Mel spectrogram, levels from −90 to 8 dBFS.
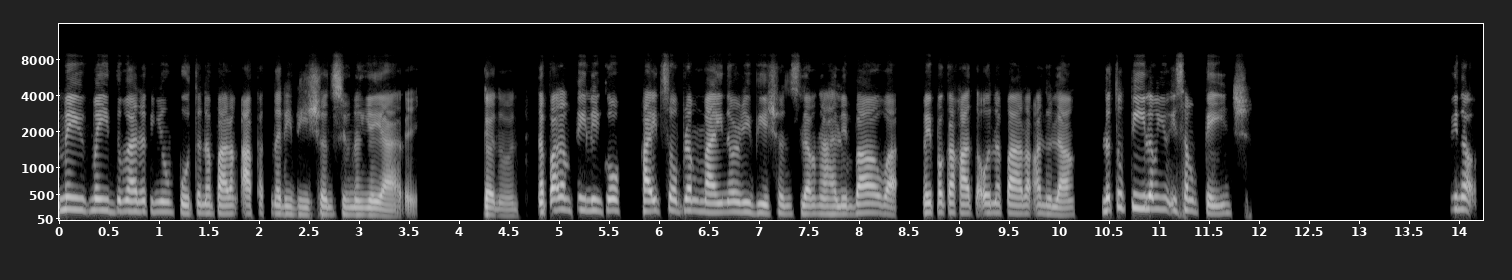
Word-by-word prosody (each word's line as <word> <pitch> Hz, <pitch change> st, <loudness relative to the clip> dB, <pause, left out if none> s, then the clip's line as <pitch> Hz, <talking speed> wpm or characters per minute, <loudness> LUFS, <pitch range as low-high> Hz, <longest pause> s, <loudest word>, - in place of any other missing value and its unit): may 220 Hz, -1 st, +3 dB
may 210 Hz, -1 st, +3 dB
dumarating 190 Hz, -1 st, 0 dB
iyong 180 Hz, -, -2 dB
punto 160 Hz, +1 st, -1 dB
na 160 Hz, -, 0 dB
parang 150 Hz, 0 st, +2 dB
4 150 Hz, +1 st, +1 dB
na 150 Hz, -1 st, -2 dB
revisions 135 Hz, 0 st, -2 dB
iyung 135 Hz, -2 st, -2 dB
nangyayari, 125 Hz, -5 st, +1 dB, 0.7 s
ganoon, 115 Hz, -5 st, +1 dB, 0.2 s
na 180 Hz, -, +4 dB
parang 210 Hz, 0 st, +3 dB
feeling 205 Hz, -1 st, -2 dB
ko 210 Hz, -1 st, +3 dB, 0.2 s
kahit 195 Hz, +1 st, +5 dB
sobrang 200 Hz, 0 st, 0 dB
minor 175 Hz, +1 st, +2 dB
revisions 155 Hz, -3 st, -2 dB
lang 150 Hz, 0 st, +1 dB
na, 145 Hz, -, 0 dB
halimbawa, 150 Hz, +3 st, +1 dB, 0.2 s
may 170 Hz, -, +4 dB
pagkakataon 165 Hz, -1 st, +1 dB
na 165 Hz, -, -5 dB
parang 155 Hz, -2 st, +2 dB
ano 150 Hz, -2 st, -2 dB
lang, 130 Hz, -1 st, +1 dB, 0.3 s
natupi 240 Hz, +3 st, +1 dB
lang 235 Hz, -, +4 dB
iyong 225 Hz, -2 st, -5 dB
isang 205 Hz, -1 st, -2 dB
page. 155 Hz, +1 st, -3 dB, 2.0 s
Pina 230 Hz, -1 st, +1 dB
165 Hz, 150 wpm, -23 LUFS, 145-200 Hz, 2.0 s, kahit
